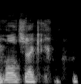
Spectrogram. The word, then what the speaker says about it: Walczak: You could do Walchek.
